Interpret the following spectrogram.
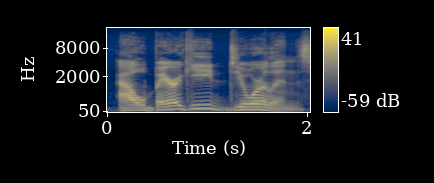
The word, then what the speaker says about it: Auberge d'Orleans: "Auberge d'Orleans," he finally was able to read. Um, and I said it like that mainly because the book says that is how he pronounced it.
